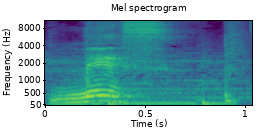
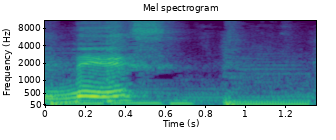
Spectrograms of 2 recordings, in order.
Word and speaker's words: des: Si tú quieres decir unos o unas, es la palabra des. Se escribe des, pero se pronuncia de.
